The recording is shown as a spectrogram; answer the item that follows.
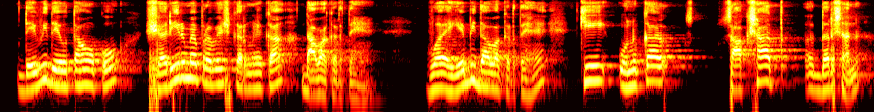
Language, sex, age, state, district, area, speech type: Hindi, male, 30-45, Madhya Pradesh, Ujjain, urban, spontaneous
